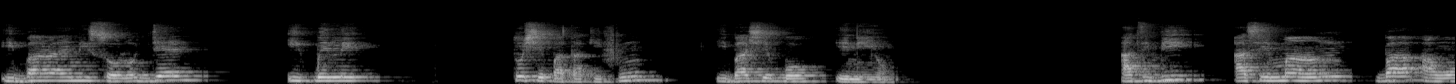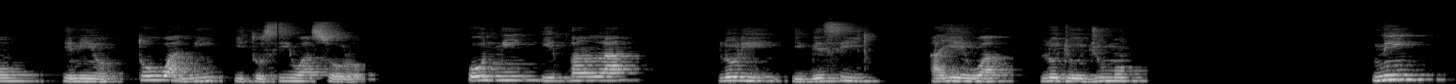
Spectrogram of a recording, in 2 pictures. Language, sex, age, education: Yoruba, male, 15-29, tertiary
